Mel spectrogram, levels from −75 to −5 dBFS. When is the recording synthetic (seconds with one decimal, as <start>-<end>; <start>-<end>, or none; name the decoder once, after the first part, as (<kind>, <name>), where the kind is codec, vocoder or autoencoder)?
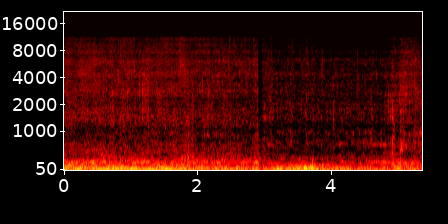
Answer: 0.0-0.6 (codec, SNAC); 1.2-2.0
